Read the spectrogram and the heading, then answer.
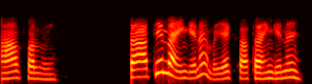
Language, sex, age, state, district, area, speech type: Hindi, female, 30-45, Uttar Pradesh, Mau, rural, conversation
